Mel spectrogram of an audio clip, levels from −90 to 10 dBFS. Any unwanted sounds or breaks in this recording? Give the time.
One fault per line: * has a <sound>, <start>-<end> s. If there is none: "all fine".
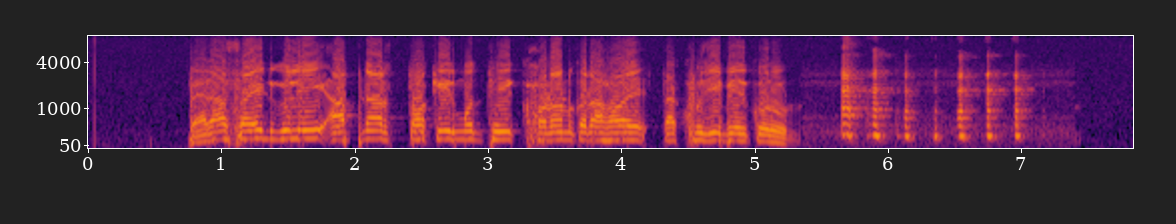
* has a laugh, 5.6-7.2 s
